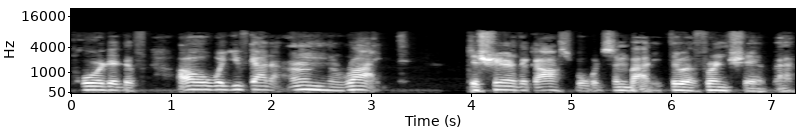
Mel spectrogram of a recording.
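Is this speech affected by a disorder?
Yes: cerebral palsy; cerebral palsy from birth, uses electric wheelchair.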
